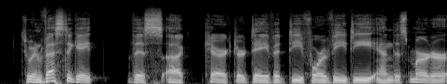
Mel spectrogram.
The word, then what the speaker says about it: D4VD: She went missing 2 years ago and a year after she was uh missing, she was found in D4VD, otherwise pronounced David, singer David, his Tesla vehicle, in several pieces.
